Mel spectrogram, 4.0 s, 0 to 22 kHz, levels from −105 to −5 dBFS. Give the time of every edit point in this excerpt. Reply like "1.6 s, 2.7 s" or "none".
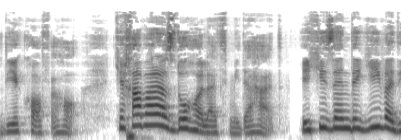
2.9 s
